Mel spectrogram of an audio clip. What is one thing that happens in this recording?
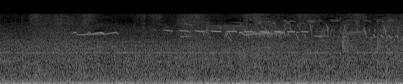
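A dog runs through dry grass.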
